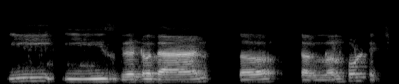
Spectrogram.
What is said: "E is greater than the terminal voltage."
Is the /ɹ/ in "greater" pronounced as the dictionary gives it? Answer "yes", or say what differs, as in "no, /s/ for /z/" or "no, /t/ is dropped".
yes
